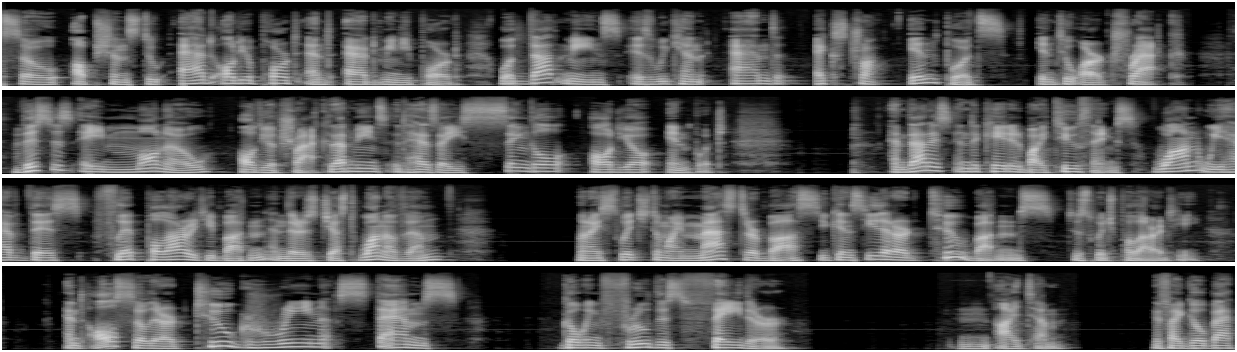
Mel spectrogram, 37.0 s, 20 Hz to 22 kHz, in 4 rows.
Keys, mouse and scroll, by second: 9.0 click, 19.8 click, 21.3 click, 23.9 click, 25.3 click, 26.0 click, 26.8 click, 27.3 click.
